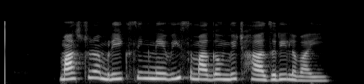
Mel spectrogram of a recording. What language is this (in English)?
Punjabi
